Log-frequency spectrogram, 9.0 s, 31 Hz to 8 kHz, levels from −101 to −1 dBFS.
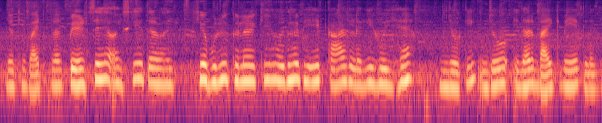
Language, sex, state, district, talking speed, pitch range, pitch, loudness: Hindi, female, Bihar, Araria, 190 wpm, 165-210 Hz, 180 Hz, -17 LUFS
